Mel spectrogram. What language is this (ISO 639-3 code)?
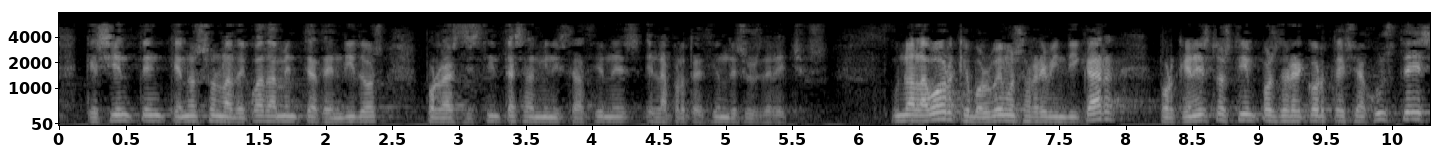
spa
